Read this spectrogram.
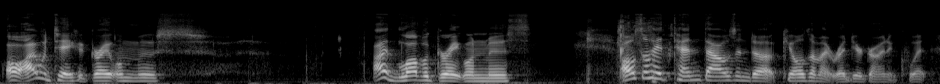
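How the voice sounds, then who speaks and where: A man's voice: fairly high pitch, lively intonation, a little slow, pauses often. A young man streaming a hunting game, chatting casually and rambling with restarts and frustration. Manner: rambling, self-interrupting, frustrated. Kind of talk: casual live-stream chat.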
